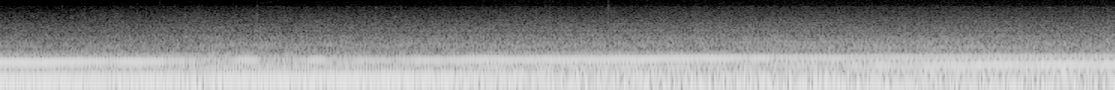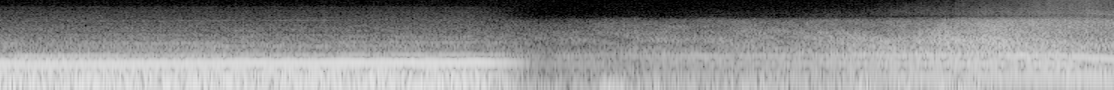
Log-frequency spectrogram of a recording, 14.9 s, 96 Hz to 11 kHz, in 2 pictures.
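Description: Twin-turbo Audi R8 V10 engine under sustained full acceleration, heard from inside the cabin, its pitch rising slowly as speed climbs. About eleven seconds in it drops away suddenly to the car heard from outside, its engine and a rushing noise growing louder as it approaches.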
